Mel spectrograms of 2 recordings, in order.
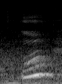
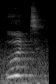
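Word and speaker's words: août: In Quebec, we pronounce it U, but I know in some other places they pronounce it oot.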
